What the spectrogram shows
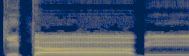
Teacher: ইয়া মাদ্দাকে এক আলিফ পরিমাণ টান দিয়ে পড়তে হয়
